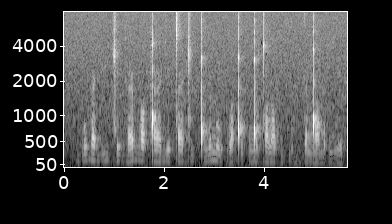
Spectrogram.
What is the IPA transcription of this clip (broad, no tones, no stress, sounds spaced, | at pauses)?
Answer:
bʱ o b æ ɡʱ i ǁ e ɡʱ æ bʱ ɒ ǃ æ ɡ e ǀ æ ǁ i ǃʼ u ə̯ n o l p r ɒ ǃʼ o k ŋ͡ǃ o ǀ ɒ l ɒ f i k j o ɡʱ i t æ ŋ͡ǃ ɒ m ɒ f ŋ u ə̯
